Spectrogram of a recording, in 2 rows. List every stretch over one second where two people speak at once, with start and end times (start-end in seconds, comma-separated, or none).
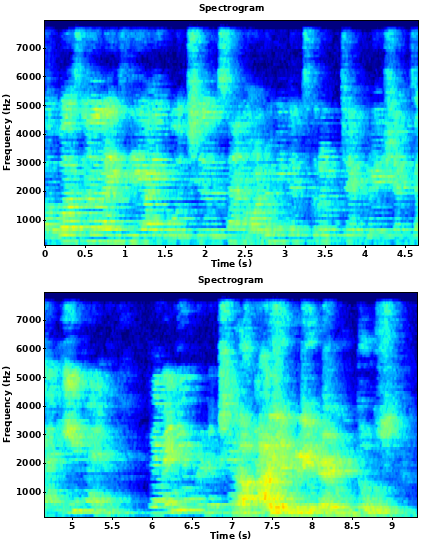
7.0-8.3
